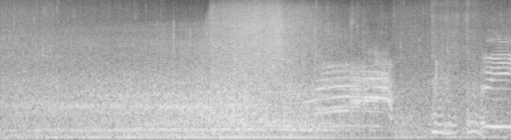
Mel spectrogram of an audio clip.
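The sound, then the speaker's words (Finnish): Heavy rain pours down late in the day in a dense, steady hiss that swells louder midway, with a few short tonal sounds cutting through near the end. “Ikävä kyllä se osoittautuu näin myöhään ja tällaisessa sateessa varsin vaikeaksi ja tuloksena onkin vain.”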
